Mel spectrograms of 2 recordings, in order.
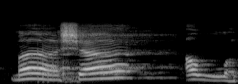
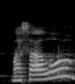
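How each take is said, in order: First: The consonant is pronounced as sh. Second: The consonant is pronounced as plain s. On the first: The speaker calls it right. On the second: The speaker calls it wrong.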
